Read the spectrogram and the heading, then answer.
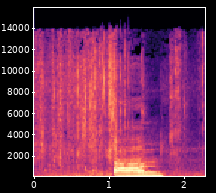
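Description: Rustly, crackling crunching fills the first second, followed by a brief, steady mid-pitched hum that holds for about half a second before the crunching texture returns faintly.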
